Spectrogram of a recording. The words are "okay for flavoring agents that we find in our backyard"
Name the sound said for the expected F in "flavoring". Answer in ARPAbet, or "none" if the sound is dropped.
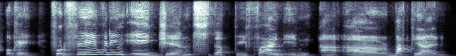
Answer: F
